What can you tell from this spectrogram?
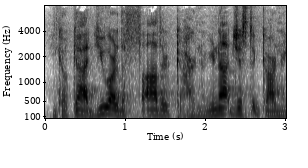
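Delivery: ordinary talk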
